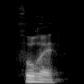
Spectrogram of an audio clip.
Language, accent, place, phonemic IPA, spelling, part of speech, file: French, France, Lyon, /fɔ.ʁɛ/, forêts, noun, LL-Q150 (fra)-forêts.wav
- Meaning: plural of forêt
